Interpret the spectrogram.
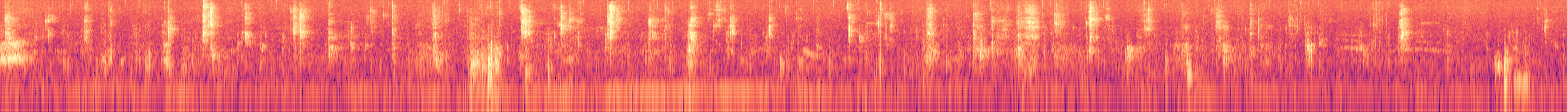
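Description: Close-up eating sounds of rice and mutton curry eaten by hand: irregular wet chewing and smacking mouth clicks, with fingers mixing rice and curry on the plates.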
